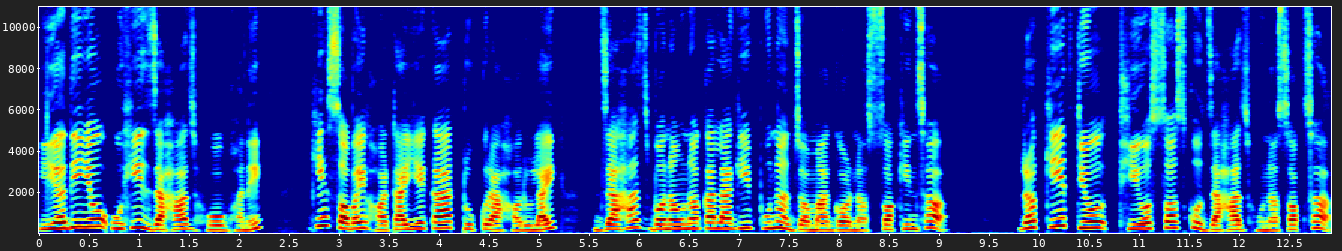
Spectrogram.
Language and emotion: Nepali, neutral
